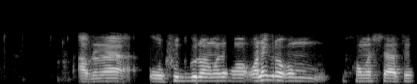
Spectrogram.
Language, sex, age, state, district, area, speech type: Bengali, male, 18-30, West Bengal, Birbhum, urban, conversation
